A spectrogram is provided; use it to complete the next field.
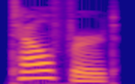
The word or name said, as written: talford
